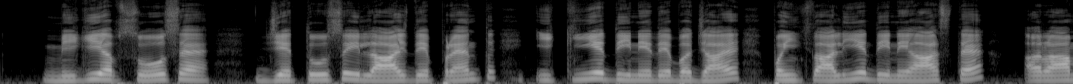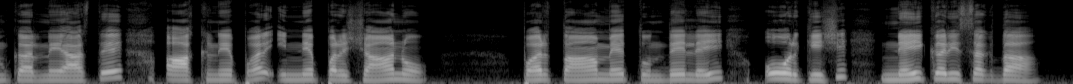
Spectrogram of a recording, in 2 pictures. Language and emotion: Dogri, sad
